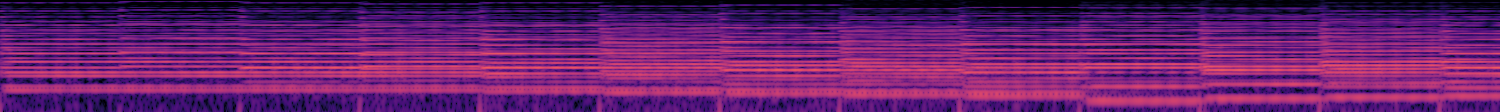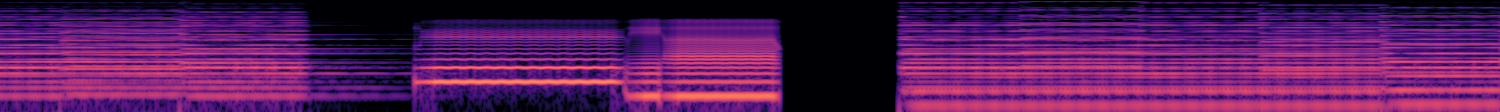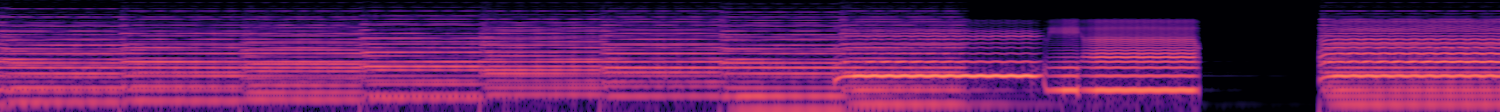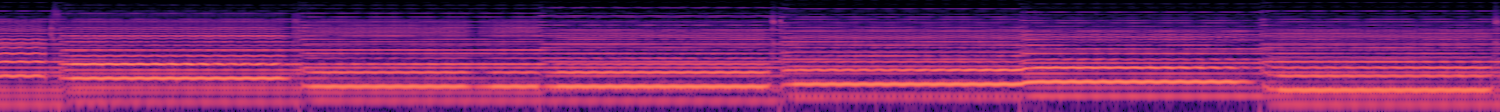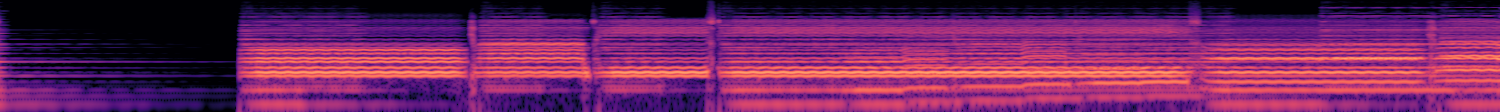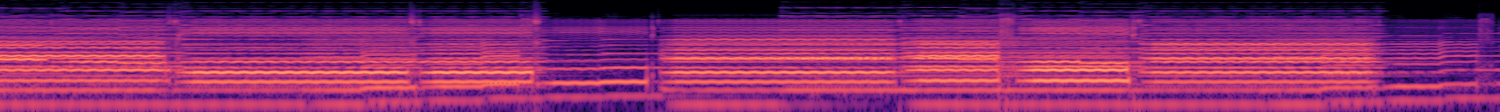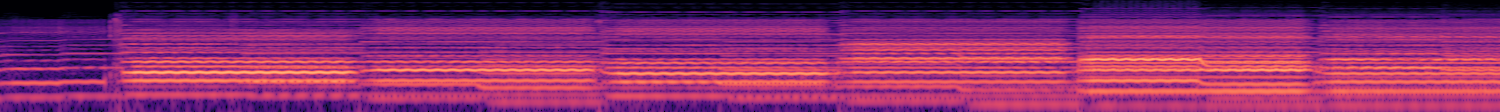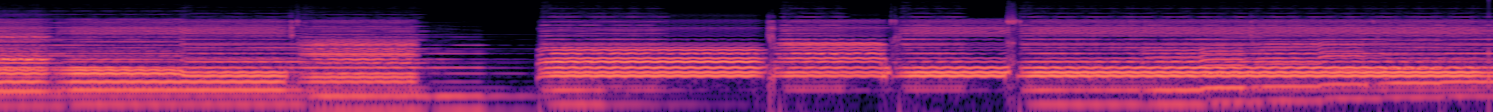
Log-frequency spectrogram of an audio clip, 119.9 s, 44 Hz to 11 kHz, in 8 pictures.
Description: Parole 3: Mulier, ecce filius tuus        Prononciation gallicane (à la française)
Tutti       La moitié est "solistes"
